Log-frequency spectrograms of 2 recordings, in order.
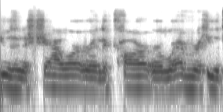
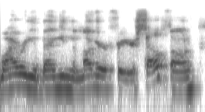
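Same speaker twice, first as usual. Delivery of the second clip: usual speaking voice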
